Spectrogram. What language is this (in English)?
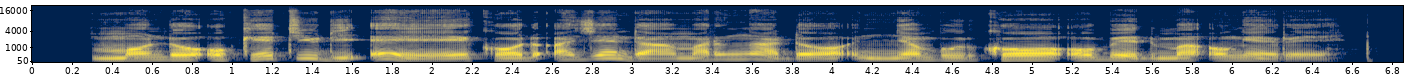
Luo (Kenya and Tanzania)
